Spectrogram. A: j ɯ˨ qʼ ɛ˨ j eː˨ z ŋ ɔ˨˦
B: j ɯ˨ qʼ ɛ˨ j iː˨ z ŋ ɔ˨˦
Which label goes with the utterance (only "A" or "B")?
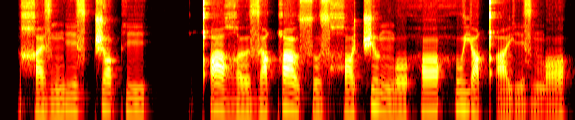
B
